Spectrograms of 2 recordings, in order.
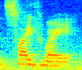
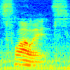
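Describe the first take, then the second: First: The name is said fully, following its spelling. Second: The name is said in a short, contracted form. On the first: A newcomer reading the name from its spelling. "first time you see it, you'll pronounce it as Slaithwaite" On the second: The way local people say the name. "some of the locals pronounce it as Slowit"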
